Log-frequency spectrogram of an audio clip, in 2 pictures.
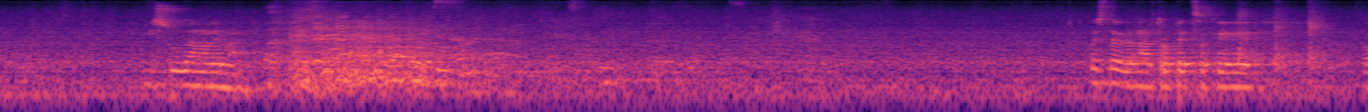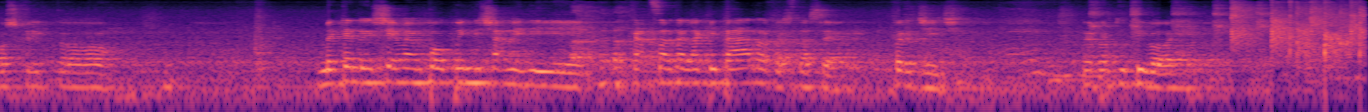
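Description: A middle-aged man sings into a microphone.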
